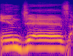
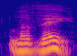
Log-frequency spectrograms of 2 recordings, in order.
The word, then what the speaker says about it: Luvé: I said M Jazz. I thought that was unique. I liked it. And then I told everybody, yeah, this is Miss Love. Butchered that. It is Luvé.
